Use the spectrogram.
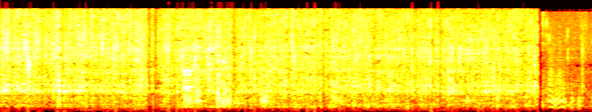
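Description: Minced ginger sizzles steadily in hot oil with mustard seeds and cumin for a vendakka (okra) masala, a loud, dense crackle that runs unbroken and cuts off sharply near the end.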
